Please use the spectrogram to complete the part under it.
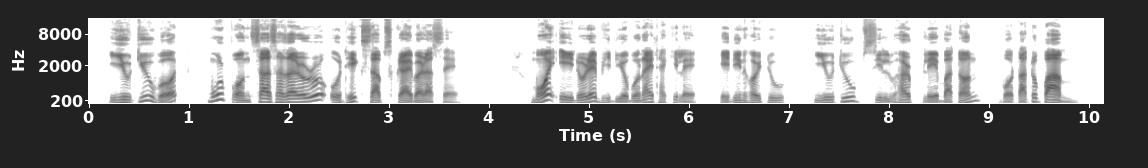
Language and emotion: Assamese, happy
